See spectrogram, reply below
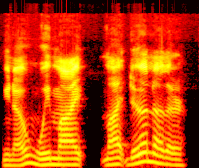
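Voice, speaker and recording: A man co-hosts a casual live-stream chat in a smooth, resonant voice. He is easygoing and keeps chiming in to agree. The recording is dry and close. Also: mid-range voice, moderate pace, darkish tone, dry recording, dull audio. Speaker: co-host.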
